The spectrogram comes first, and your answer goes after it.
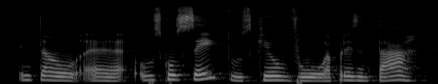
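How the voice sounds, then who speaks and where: A woman with an English accent, fairly low in pitch, dark and mellow in tone, with ordinary pitch variation. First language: English (speaking Portuguese). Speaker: anthropology professor. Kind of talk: conference lecture. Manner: halting, with many fillers and self-corrections.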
